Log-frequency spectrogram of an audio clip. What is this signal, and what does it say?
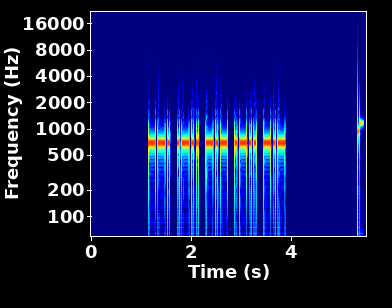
Morse code, heard as a keyed tone, about 25 wpm, 700 Hz. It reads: GLKLK
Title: Code Groups - 5 Letters - 25wpm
